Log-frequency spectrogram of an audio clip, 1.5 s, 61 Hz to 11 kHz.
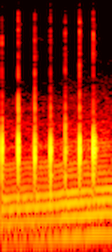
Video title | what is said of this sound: พาเข้าสวนตัดทุเรียน จังหวัดจันทบุรี/เศรษฐี ไม่มีนาย EP.440 | ลูกนี้เสียงเพาะจริง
